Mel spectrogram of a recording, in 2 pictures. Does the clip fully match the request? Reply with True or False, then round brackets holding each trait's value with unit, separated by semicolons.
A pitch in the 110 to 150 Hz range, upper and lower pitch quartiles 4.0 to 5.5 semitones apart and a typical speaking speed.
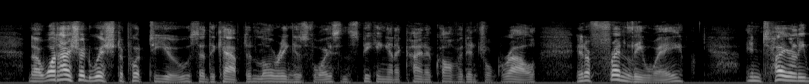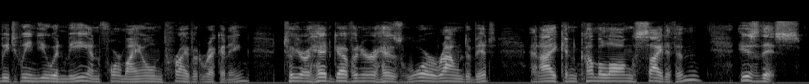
False (140 Hz; 4.3 semitones; 210 wpm)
